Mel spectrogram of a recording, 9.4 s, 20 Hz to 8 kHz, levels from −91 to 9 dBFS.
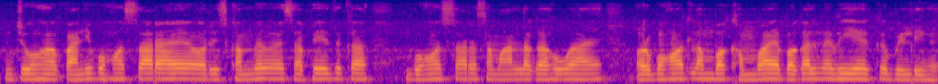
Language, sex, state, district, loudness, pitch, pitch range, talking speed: Hindi, male, Chhattisgarh, Raigarh, -24 LUFS, 150 Hz, 145-150 Hz, 185 wpm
